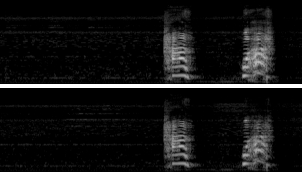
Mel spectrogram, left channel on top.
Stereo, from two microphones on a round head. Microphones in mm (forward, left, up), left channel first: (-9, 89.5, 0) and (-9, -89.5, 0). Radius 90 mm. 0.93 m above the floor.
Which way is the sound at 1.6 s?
5° left (ahead or behind).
